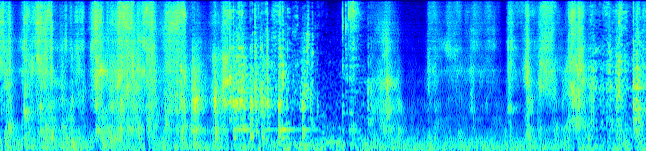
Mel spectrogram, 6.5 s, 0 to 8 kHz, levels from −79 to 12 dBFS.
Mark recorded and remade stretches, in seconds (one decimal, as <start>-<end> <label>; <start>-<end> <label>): 0.0-2.3 remade; 2.3-3.7 recorded; 3.7-5.9 remade; 5.9-6.5 recorded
